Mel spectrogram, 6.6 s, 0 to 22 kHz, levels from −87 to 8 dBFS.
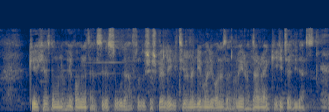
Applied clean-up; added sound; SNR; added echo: neural separator model SepFormer DNS4.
